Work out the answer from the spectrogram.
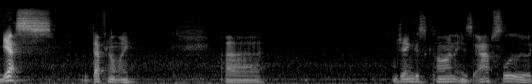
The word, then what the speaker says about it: Genghis Khan: Poke Guy says Genghis Khan is the correct pronunciation, and don't let anyone tell you wrong. Yes, definitely. Genghis Khan is absolutely the correct one.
